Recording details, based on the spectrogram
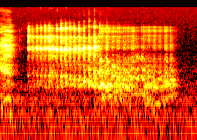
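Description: A Boston terrier puppy makes a rapid, pulsing run of high, squeaky grumbles when it wants to play.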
